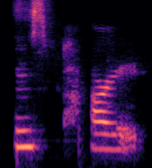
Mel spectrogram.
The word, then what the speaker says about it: inspired: Inspired. Inspired. Inspired. Huh? Like a final D.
